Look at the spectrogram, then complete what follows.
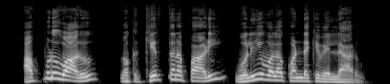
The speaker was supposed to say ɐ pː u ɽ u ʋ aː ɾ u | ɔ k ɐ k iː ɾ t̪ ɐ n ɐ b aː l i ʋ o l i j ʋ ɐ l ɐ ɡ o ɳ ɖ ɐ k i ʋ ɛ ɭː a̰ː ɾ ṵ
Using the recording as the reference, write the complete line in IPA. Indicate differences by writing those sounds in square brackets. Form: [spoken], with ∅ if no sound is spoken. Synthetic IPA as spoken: ɐ pː u ɽ u ʋ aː ɾ u | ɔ k ɐ k iː ɾ t̪ ɐ n ɐ [p] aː [ɽ] i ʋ o l i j ʋ ɐ l ɐ [k] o ɳ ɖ ɐ k i ʋ ɛ ɭː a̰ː ɾ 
